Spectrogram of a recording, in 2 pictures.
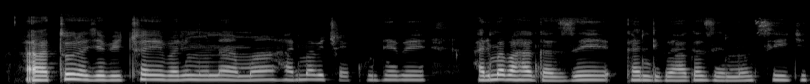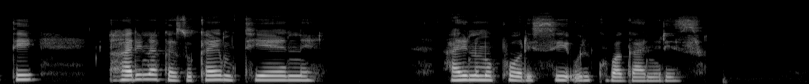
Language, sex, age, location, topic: Kinyarwanda, female, 25-35, Kigali, government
